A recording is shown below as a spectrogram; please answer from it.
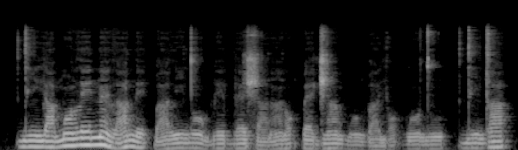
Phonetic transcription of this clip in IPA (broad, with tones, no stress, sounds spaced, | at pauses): d ĩ˧ j a˧ m ɔ̃˦ l e˦ n ɛ̃˦˨ l a˨˦ n e˦˨ ɡ͡b a˨˦ l ĩ˦ d ɔ̃˦˨ b e˨ b ɛ˧ ʃ a˨ ɾ ã˧ ɾ ɔ˦ k͡p ɛ˧ d͡ʒ ã˦ b ɔ̃˧ ɡ͡b a˨ j ɔ˨˦ ɡ͡b ɔ̃˧ d ũ˧ | d ĩ˧ d a˦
